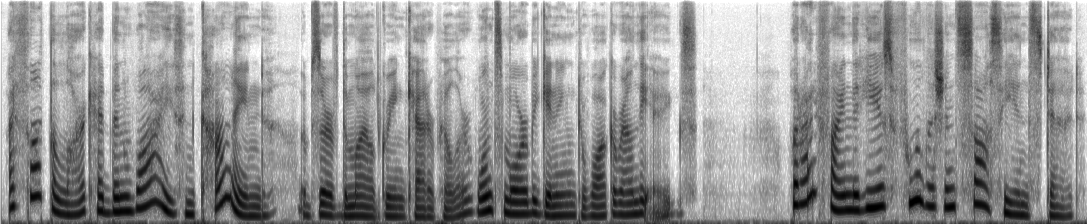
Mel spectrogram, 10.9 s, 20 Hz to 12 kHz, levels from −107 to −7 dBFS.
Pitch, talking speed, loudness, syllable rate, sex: 210 Hz, 175 wpm, -16 LUFS, 4.6 syllables/s, female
